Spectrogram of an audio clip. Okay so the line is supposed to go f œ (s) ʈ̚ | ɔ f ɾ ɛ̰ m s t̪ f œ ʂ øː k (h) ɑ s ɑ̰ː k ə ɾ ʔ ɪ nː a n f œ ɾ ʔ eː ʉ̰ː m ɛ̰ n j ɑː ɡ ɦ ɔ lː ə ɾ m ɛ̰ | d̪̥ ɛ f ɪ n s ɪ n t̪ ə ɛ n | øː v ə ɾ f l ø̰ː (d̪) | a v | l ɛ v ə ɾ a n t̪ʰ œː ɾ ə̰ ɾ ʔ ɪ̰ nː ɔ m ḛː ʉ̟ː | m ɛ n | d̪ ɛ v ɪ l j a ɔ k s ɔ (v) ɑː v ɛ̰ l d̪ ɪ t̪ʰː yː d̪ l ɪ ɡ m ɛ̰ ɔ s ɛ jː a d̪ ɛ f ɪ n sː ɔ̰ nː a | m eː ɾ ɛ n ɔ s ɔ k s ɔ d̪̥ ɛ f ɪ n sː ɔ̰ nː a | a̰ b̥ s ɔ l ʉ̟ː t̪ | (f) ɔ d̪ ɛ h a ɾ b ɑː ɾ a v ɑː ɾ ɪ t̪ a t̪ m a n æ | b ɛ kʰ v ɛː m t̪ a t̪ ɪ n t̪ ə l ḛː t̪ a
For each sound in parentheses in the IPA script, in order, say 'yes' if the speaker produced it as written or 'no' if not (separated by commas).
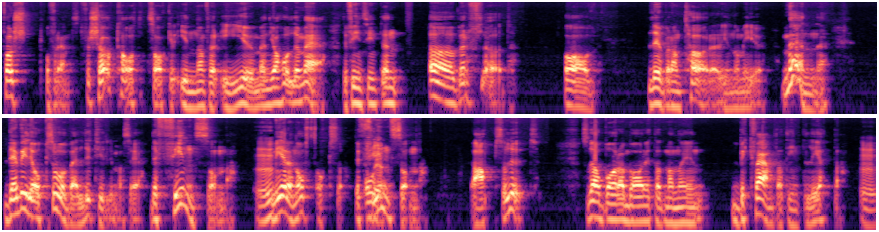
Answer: no, yes, yes, yes, no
